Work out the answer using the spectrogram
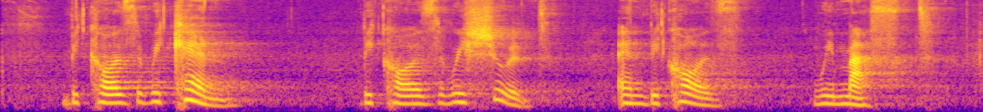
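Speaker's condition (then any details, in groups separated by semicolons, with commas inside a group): No condition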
